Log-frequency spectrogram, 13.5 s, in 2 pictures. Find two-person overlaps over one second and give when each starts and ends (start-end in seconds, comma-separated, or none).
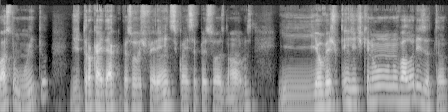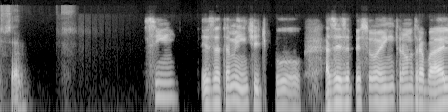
none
